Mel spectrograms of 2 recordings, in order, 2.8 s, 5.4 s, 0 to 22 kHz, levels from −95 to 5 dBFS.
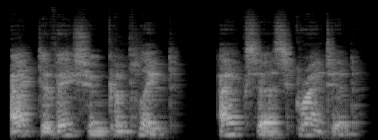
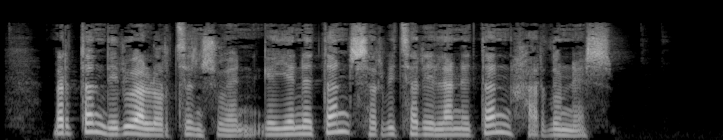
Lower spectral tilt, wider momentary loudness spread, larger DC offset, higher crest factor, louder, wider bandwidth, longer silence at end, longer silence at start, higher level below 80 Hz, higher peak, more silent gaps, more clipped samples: first, -4 dB/octave vs -2 dB/octave; second, 5 LU vs 12 LU; neither; about the same, 20 dB vs 22 dB; second, -32 LUFS vs -24 LUFS; first, 15 kHz vs 11.5 kHz; second, 0.15 s vs 0.85 s; second, 0.05 s vs 0.4 s; second, -80 dBFS vs -72 dBFS; second, -12 dBFS vs -4 dBFS; first, 1.46-1.61 s vs none; neither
